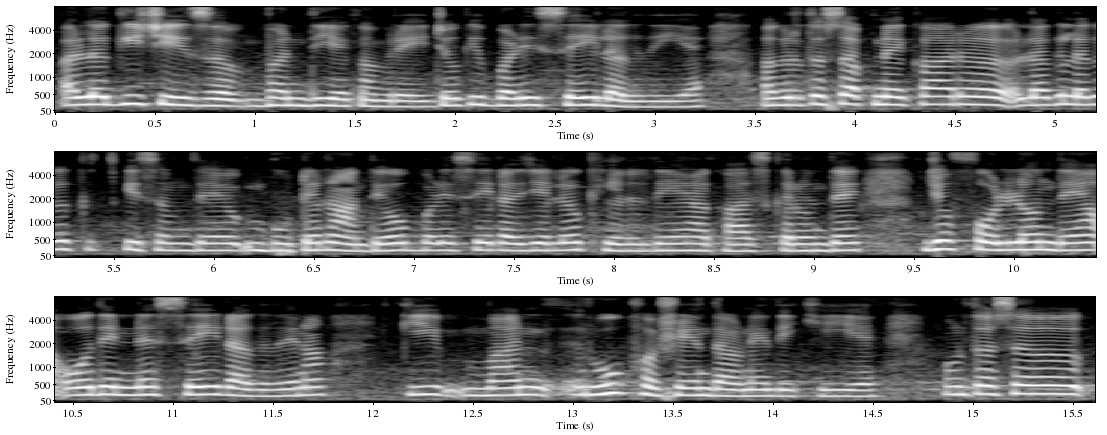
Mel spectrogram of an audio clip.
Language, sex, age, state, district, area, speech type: Dogri, female, 18-30, Jammu and Kashmir, Reasi, rural, spontaneous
